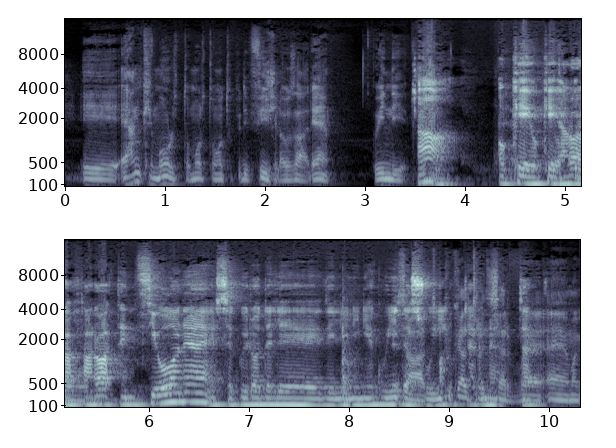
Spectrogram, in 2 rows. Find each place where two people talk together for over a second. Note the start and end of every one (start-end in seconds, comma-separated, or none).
4.3-5.7, 8.4-9.6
